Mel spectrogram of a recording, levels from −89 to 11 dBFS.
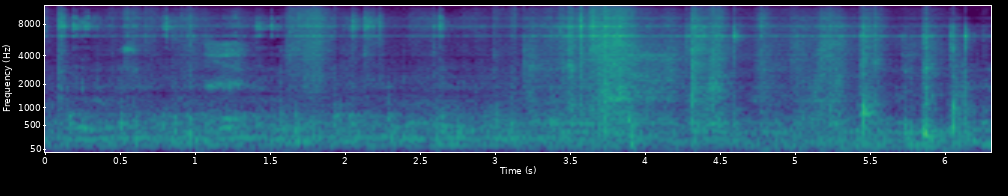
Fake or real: fake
